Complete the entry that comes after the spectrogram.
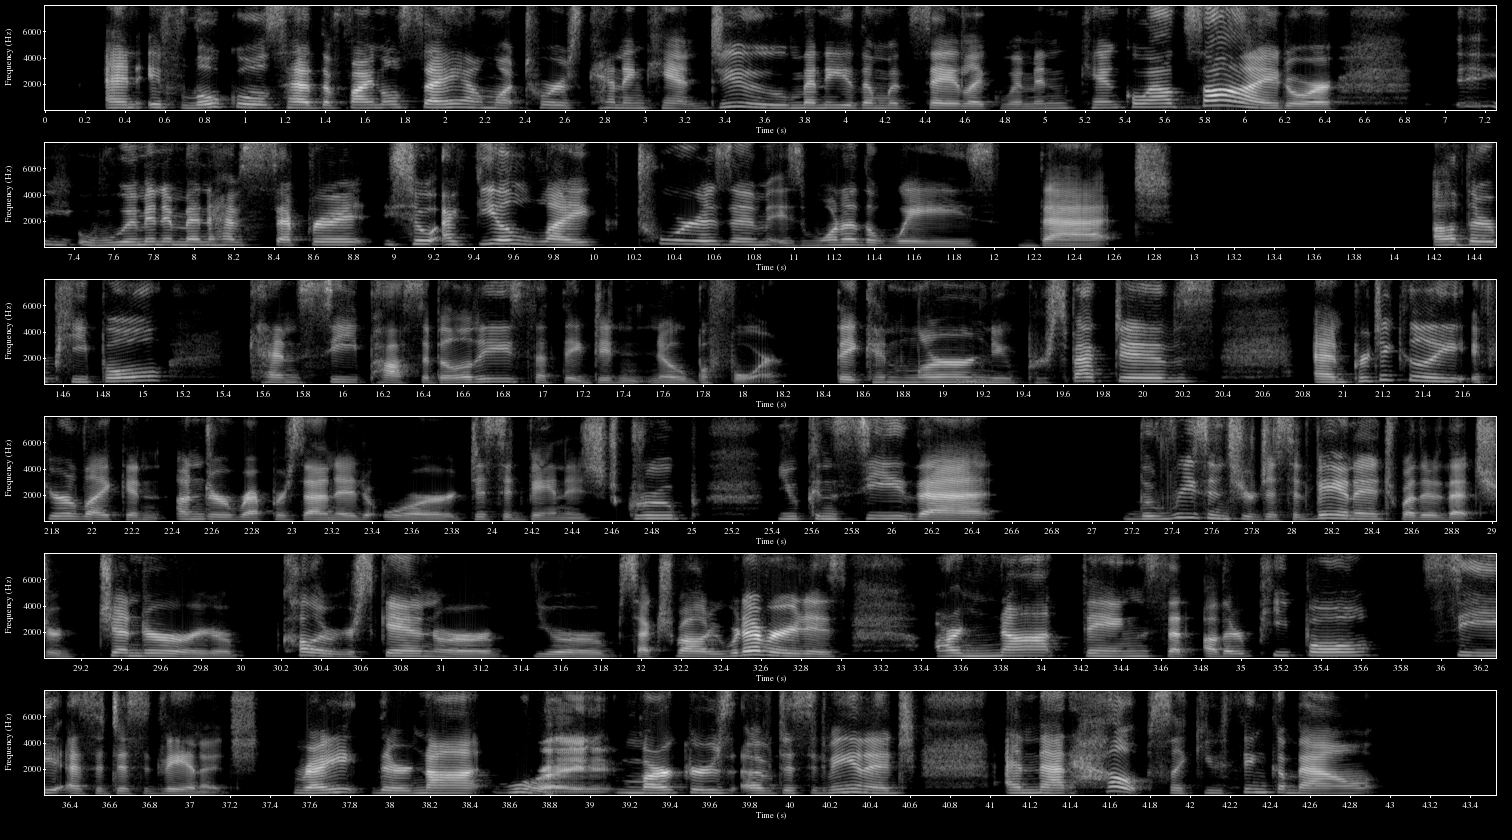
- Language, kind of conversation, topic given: English, unstructured, Should locals have the final say over what tourists can and cannot do?
- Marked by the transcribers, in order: other background noise; unintelligible speech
